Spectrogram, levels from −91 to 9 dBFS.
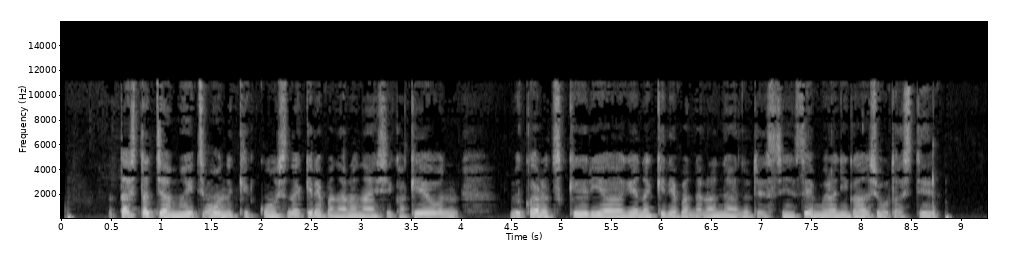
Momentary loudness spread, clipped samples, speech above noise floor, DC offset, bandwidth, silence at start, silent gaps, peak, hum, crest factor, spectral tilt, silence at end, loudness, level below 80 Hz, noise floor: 8 LU; under 0.1%; 25 dB; under 0.1%; 11.5 kHz; 0.05 s; none; -4 dBFS; none; 16 dB; -5.5 dB/octave; 0.35 s; -21 LUFS; -58 dBFS; -45 dBFS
